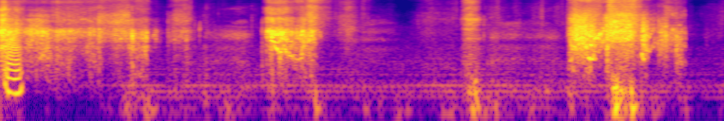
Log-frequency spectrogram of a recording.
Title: Sneezes, blowing, and false starts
